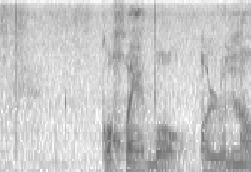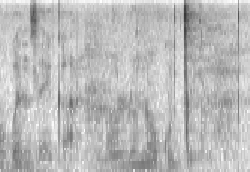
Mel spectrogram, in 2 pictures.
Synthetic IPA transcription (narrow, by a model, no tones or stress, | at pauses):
k̬ʼɔxwɛɓɔ | olunɔk̬ʼwɛnd͡zʱɛk̬ʼanolunok̬ʼuɡ͡ǀʱiːna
